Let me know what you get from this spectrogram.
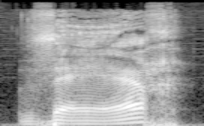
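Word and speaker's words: vert: for green which is there notice the final T in the masculine is silent as many final consonants are in French words there but the minute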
